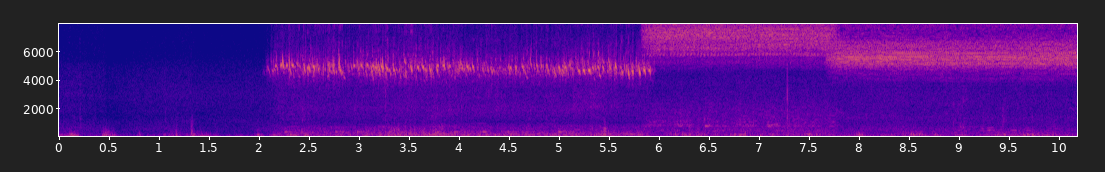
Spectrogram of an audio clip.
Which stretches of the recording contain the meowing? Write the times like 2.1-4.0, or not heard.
not heard.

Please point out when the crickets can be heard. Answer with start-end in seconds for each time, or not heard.
2.0-10.1.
